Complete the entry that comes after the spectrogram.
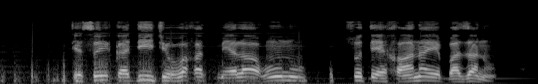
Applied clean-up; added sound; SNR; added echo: neural separator model SepFormer DNS4.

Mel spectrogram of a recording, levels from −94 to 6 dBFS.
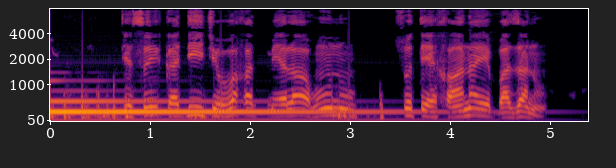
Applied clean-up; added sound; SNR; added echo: none; Bass guitar; -5 dB; none.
